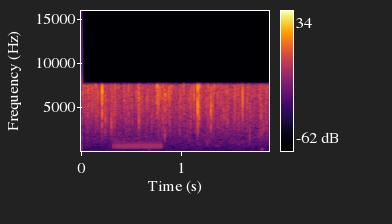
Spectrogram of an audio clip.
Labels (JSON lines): {"label": "biophony, croak", "recorder": "SoundTrap 500"}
